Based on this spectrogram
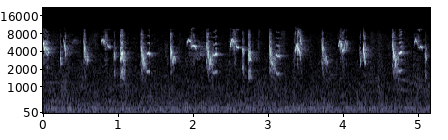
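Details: Long-tailed shrike song for training other birds: a busy, varied stream of quick chirps, scratchy notes and short whistles, packed tightly and continuous throughout.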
